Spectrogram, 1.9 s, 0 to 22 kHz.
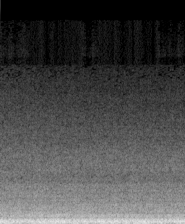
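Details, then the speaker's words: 1985 Buick Riviera with factory Olds 307 roller-lifter V8 and computer-controlled Quadrajet carburetor, cold start after five half pumps. Quiet, smooth hum on high idle with no ticks or misses; normal cold-start fast idle. "I know it's kind of hard to hear because it is a quiet car. You can hear it's on high idle right now."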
